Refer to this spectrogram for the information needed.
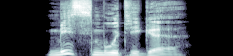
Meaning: inflection of missmutig: 1. strong/mixed nominative/accusative feminine singular 2. strong nominative/accusative plural 3. weak nominative all-gender singular
- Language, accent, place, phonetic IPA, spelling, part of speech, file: German, Germany, Berlin, [ˈmɪsˌmuːtɪɡə], missmutige, adjective, De-missmutige.ogg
